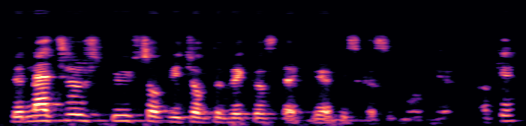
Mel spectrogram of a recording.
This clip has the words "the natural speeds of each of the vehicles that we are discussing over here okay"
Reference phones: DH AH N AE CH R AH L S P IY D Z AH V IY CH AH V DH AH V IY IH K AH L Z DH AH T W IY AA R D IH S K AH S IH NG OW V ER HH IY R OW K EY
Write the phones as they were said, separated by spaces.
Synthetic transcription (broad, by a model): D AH N AE CH R AH L S P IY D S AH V IY CH AH V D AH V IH K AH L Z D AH T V IY AA R D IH S K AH S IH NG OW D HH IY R OW K EY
